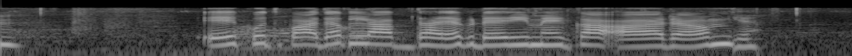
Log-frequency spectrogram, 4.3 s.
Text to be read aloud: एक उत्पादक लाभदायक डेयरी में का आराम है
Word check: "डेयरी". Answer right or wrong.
right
